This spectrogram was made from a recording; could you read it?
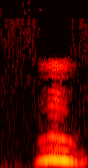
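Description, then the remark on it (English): A single deep growl of a big wolf rises out of near silence, loud, swelling and then easing off over about a second with no voices around it. “At this moment, a big wolf was coming.”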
